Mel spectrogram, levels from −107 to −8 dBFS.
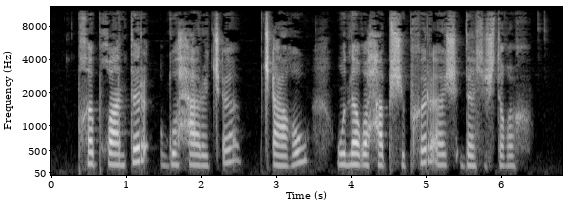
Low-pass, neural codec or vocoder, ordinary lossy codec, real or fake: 10.8 kHz; none; MP3, 96 kbps; real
